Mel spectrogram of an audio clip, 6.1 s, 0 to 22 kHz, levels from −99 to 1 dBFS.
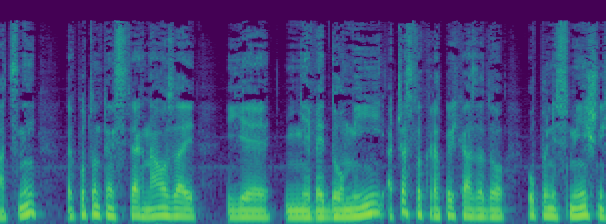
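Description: Nothing in this speech recording stands out as a technical fault at any point, so there's nothing here to flag.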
